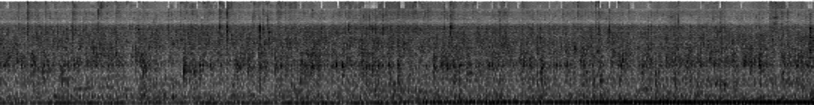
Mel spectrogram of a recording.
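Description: A small amount of water poured into a hot frying pan, giving a steady continuous splashing and sizzling wash that builds slightly louder midway, close and with no talking.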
